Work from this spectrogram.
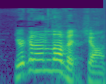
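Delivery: put-on Irish accent. Repeating a mother's line to John, put-on Irish accent. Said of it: "His mom's got sort of an Irish accent".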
